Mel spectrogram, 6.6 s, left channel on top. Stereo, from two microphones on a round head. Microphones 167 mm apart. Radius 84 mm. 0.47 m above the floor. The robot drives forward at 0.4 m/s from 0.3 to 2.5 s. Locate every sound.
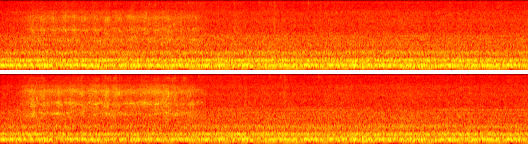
Only background noise.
